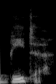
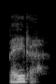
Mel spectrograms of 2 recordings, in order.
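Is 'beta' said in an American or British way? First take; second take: British; American. First: Beta is said in a British way. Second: Beta is said in an American way. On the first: This is how the other person's country says it. "You you say beta" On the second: This is how the speaker's own country says it. "we we say beta"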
